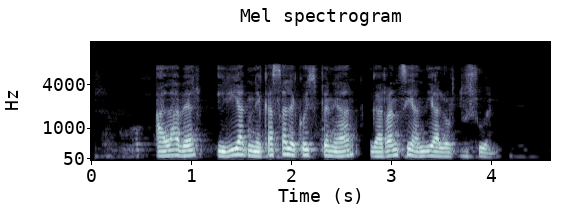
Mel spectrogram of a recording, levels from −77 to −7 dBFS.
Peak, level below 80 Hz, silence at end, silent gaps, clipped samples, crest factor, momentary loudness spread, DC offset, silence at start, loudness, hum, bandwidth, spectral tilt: -6 dBFS; -66 dBFS; 0.55 s; none; under 0.1%; 16 dB; 10 LU; under 0.1%; 0.45 s; -21 LUFS; none; 8 kHz; -6.5 dB/octave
